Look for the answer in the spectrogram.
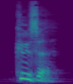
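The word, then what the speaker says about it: Chuza: In Greek, the CH is pronounced with a K, pronounced K, Cusa.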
